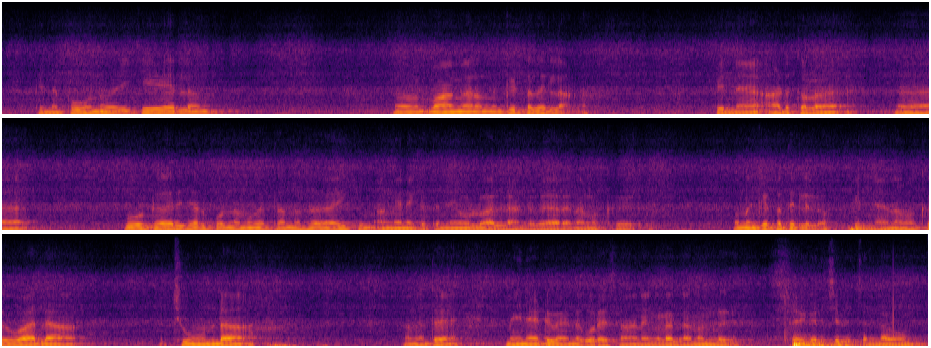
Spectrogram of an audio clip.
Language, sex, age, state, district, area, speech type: Malayalam, male, 30-45, Kerala, Wayanad, rural, spontaneous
